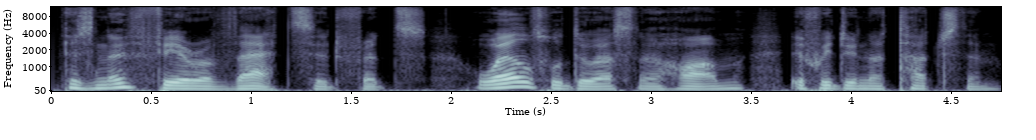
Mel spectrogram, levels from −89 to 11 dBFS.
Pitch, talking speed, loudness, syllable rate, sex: 115 Hz, 250 wpm, -18 LUFS, 5.3 syllables/s, male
